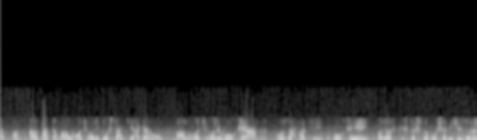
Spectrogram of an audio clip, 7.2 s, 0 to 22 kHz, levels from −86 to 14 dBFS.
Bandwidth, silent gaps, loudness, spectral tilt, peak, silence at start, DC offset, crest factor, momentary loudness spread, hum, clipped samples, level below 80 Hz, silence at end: 4.1 kHz; none; -14 LUFS; -8 dB/octave; 0 dBFS; 0 s; under 0.1%; 12 dB; 5 LU; none; under 0.1%; -50 dBFS; 0 s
